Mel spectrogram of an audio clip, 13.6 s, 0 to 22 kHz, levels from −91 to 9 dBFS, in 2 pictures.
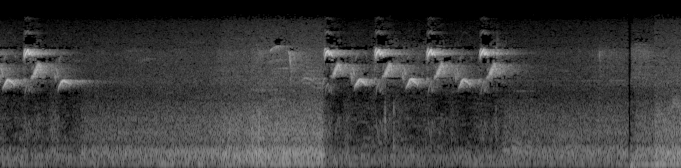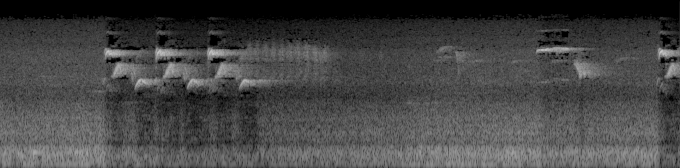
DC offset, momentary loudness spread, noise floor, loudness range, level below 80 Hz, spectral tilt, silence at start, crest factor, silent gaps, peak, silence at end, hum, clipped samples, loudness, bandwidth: under 0.1%; 23 LU; -44 dBFS; 8 LU; -50 dBFS; 0 dB/octave; 0 s; 20 dB; none; -4 dBFS; 0 s; none; under 0.1%; -17 LUFS; 16 kHz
